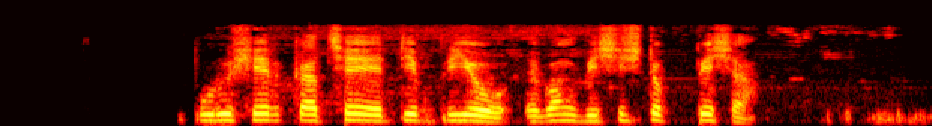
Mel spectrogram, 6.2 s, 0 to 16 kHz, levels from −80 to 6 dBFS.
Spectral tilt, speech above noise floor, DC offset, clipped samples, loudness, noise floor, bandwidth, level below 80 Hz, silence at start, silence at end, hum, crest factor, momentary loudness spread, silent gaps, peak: -4.5 dB/octave; 27 dB; under 0.1%; under 0.1%; -15 LUFS; -42 dBFS; 7.6 kHz; -58 dBFS; 1.35 s; 0.2 s; none; 16 dB; 6 LU; none; 0 dBFS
